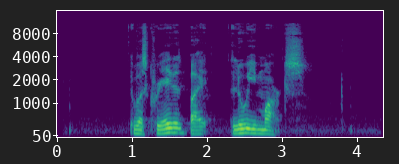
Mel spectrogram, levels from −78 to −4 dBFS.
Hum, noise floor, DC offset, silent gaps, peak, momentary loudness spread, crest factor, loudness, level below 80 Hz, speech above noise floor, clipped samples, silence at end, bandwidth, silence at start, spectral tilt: none; -66 dBFS; under 0.1%; none; -8 dBFS; 13 LU; 18 dB; -25 LUFS; -62 dBFS; 42 dB; under 0.1%; 1.05 s; 11.5 kHz; 1 s; -6 dB/octave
